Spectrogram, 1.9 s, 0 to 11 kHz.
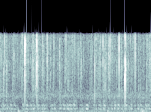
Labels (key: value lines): label: anthrophony, mechanical
recorder: SoundTrap 300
